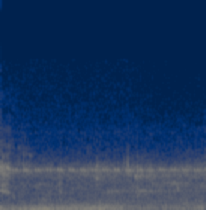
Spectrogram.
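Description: Quiet outdoor background with a steady high-pitched tone throughout and one brief faint chirp a little past a second in.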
